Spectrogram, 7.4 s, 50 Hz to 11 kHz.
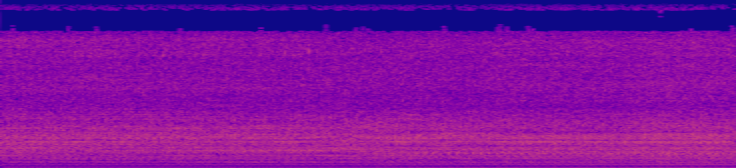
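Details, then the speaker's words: Air-cooled 109.5HP Lister diesel backup generator, roughly 100kVA, on its monthly check start: loud, even diesel thrum at about three beats a second under a constant fan roar, with no knocks or hunting; running healthy. "all right so walked away from it now because it is so loud can't hear myself think"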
